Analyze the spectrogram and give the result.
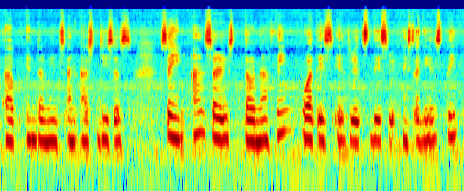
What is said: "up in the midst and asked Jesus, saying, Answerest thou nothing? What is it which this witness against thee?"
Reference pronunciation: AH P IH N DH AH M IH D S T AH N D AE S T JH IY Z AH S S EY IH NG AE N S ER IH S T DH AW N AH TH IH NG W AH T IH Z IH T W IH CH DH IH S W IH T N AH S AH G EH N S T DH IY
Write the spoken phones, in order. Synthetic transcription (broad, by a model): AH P IH N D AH M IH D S AH N D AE S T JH IY S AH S S EY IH NG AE N S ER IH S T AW N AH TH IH NG W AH T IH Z IH T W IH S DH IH S W IH T N AH S AH G EH N S T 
